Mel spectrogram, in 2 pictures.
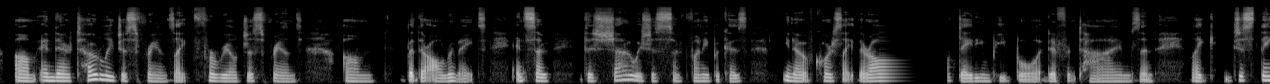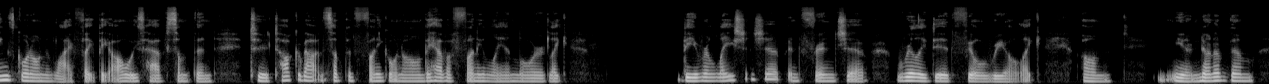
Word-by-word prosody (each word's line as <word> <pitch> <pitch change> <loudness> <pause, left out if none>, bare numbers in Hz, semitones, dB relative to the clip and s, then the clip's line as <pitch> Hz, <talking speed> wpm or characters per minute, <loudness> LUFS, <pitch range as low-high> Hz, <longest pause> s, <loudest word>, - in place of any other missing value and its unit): Um, 155 -1 +4
and 175 -1 +4
they're 165 -1 +5
totally 205 +2 +4
just - - +1
friends, 145 -3 -3
like - - -1
for 165 - +1
real 145 -1 +1
just 150 +1 -2
friends, 140 -2 -3 0.4
um, 145 0 -2 0.3
but - - +4
they're - - +4
all 140 - +2
roommates 160 +1 -1 0.3
and 160 - +2
so 160 -3 +5 0.3
the 160 - +1
show 200 +6 +2
is - - 0
just 155 0 0
so - - 0
funny 150 0 -2
because, 145 0 -4 0.3
you 195 - +4
know, 150 -2 +4
of - - -4
course 165 -1 0
like - - -2
they're - - +3
all 165 +1 0 0.5
dating 150 +1 +1
people 75 - -2
at - - -5
different - - -1
times 145 - -4
and, 70 -1 -1 0.3
like, - - -1
just 190 +3 +2
things 200 +1 +4
going 170 -4 +2
on 155 -1 0
in 145 - -5
life, 130 - -5
like - - 0
they - - -1
always 150 0 +1
have 145 - -2
something 140 -1 -1 0.4
to 155 -3 +2
talk 190 +6 -2
about 185 -5 +2
and - - -7
something 170 +1 -1
funny 160 -1 -1
going 155 - -1
on. 150 0 -1
They 155 - +1
have 160 -1 +2
a 155 - 0
funny 155 0 0
landlord. 145 0 -2
Like 140 -1 -3 1.1
the 160 -1 +4
relationship 165 - -1
and 160 0 -4
friendship 155 +1 -1 0.3
really 170 -2 +5
did 150 -1 +1
feel 135 - +1
real. 135 -1 -1
Like, - - -5 0.4
um, 145 -1 -2 0.4
you 155 -2 +2
know, 140 - +1
none 160 +3 +4
of 175 0 +2
them 165 -2 +1
155 Hz, 185 wpm, -22 LUFS, 145-165 Hz, 1.1 s, they're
